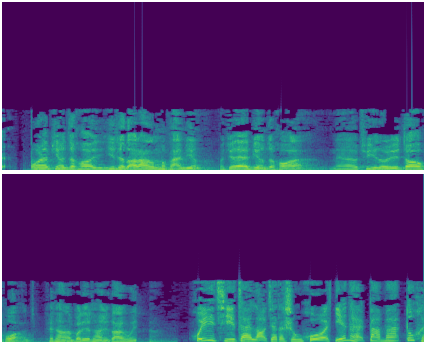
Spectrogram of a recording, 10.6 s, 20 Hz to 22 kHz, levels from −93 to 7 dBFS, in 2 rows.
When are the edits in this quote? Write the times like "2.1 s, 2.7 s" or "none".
7.1 s, 9.4 s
